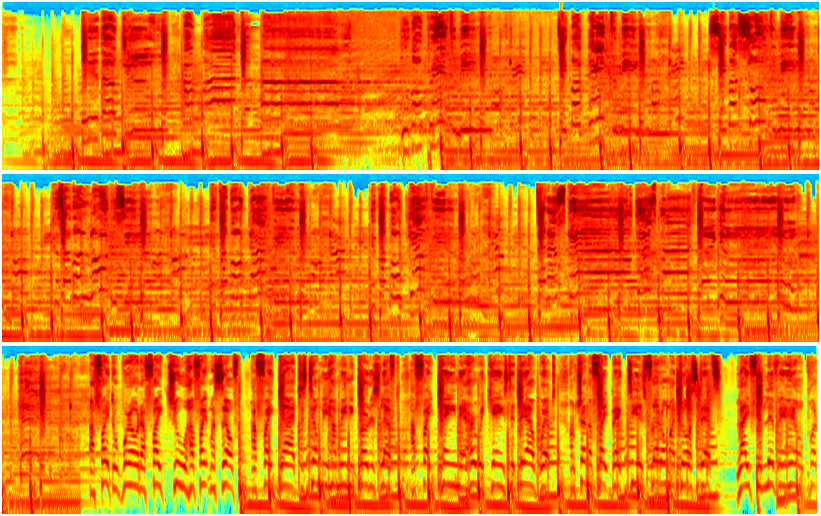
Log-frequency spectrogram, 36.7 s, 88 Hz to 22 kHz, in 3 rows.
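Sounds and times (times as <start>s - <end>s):
film soundtrack song with driving beat and heavy bass: 0.0s - 36.7s
speech: 26.3s - 36.7s.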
